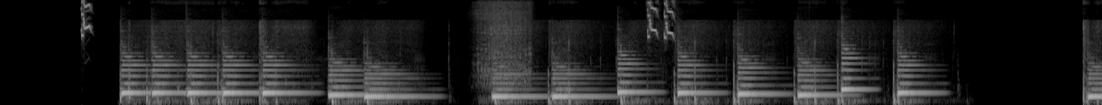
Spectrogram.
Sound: Note Block sounds

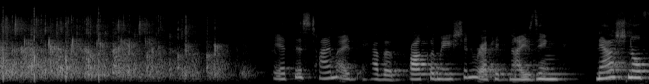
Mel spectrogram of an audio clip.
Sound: applause

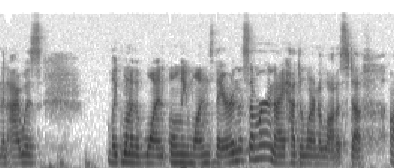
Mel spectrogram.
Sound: none

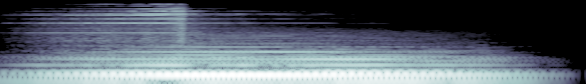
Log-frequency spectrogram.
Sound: ringing tone

